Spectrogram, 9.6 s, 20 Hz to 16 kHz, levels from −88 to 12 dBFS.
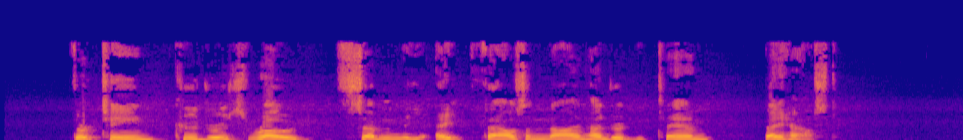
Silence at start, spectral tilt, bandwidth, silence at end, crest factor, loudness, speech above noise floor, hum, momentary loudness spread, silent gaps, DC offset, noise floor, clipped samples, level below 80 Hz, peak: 0.7 s; -5 dB/octave; 11.5 kHz; 1.4 s; 14 dB; -15 LUFS; 54 dB; none; 11 LU; none; under 0.1%; -68 dBFS; under 0.1%; -62 dBFS; -2 dBFS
